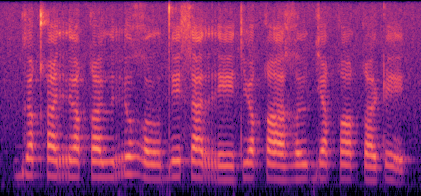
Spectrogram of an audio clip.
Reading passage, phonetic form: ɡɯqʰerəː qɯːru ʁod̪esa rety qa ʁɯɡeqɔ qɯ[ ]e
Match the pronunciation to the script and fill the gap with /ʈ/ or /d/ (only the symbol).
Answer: ʈ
